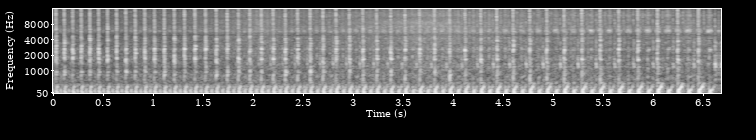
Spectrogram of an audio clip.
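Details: Onan/Lister-Petter military MEP-802A diesel generator with suspected injection pump problem, number two injector squirting poorly: heavy chuffing about ten beats a second, uneven and sagging; rough running, cause not confirmed.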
